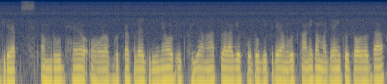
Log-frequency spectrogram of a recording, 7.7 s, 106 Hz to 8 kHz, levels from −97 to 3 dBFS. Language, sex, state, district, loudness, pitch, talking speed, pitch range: Hindi, male, Bihar, Supaul, -17 LUFS, 115 Hz, 215 wpm, 115-120 Hz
